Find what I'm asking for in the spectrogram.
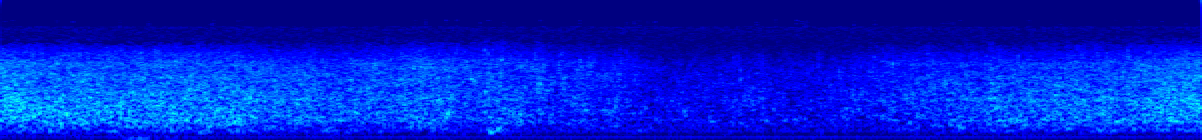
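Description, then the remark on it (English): Steady ocean surf washes continuously onto the shore, a broad rushing roar that swells and eases slightly, with no voices present. “If you're distracted by thoughts that pop into your mind, simply go back to listening to the ocean, the seagulls, or focusing on your breath, letting the distracting thoughts pass through your mind and out.”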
